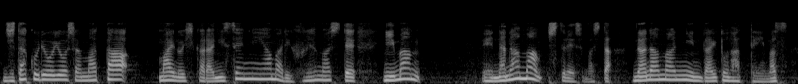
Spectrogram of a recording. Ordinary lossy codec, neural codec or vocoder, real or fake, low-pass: Opus, 32 kbps; none; real; 7.2 kHz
